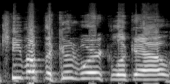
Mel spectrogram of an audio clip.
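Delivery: put-on encouraging yelling. Shouting encouragement to the crew while working on the ship: in-character shouting. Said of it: "I start shouting things like".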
